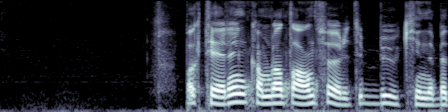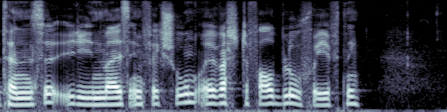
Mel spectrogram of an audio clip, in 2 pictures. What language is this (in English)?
Norwegian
